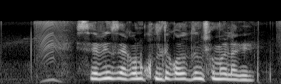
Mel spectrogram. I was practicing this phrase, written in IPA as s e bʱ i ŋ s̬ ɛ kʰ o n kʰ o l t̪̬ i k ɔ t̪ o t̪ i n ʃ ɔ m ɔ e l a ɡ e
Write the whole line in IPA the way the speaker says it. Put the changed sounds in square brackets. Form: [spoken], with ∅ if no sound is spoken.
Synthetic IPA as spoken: s e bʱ i ŋ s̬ ɛ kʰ o n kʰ [u] l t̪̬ [e] k ɔ t̪ o [d̪] i n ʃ ɔ m ɔ e l a ɡ e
